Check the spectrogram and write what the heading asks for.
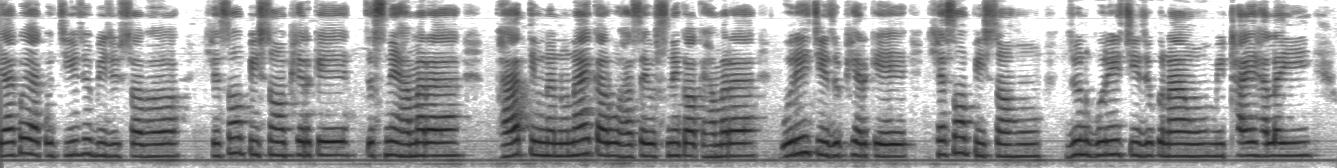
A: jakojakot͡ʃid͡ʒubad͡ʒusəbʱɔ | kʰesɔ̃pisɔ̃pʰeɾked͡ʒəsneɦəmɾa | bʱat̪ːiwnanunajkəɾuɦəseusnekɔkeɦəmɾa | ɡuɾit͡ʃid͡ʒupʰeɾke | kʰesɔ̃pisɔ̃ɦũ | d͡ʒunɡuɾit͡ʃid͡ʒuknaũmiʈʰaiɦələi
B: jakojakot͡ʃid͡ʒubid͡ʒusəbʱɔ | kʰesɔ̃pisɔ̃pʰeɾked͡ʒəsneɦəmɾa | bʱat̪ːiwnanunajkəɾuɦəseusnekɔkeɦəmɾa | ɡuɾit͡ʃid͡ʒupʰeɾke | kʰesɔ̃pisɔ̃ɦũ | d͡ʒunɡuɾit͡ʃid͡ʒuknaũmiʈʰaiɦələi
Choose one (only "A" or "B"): B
